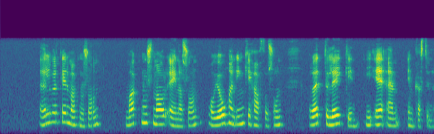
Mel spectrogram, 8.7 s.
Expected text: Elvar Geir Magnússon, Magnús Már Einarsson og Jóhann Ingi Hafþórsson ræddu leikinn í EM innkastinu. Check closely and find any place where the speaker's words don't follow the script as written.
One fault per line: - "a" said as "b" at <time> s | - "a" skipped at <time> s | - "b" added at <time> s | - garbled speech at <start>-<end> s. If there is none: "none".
none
